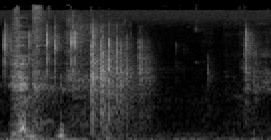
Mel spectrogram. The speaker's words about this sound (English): They roll four dice. Keep the best.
